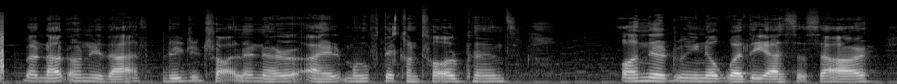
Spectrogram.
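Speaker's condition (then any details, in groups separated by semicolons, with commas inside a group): Cerebral palsy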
